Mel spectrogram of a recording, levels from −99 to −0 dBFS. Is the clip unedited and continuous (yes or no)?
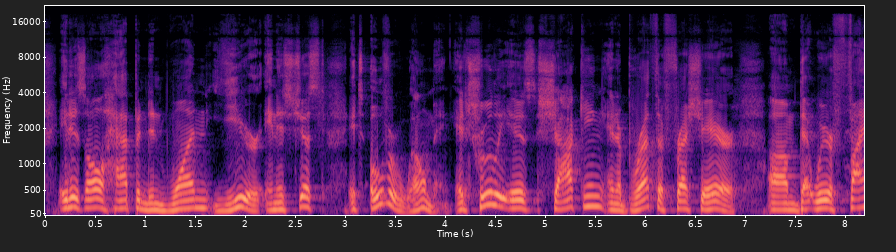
yes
